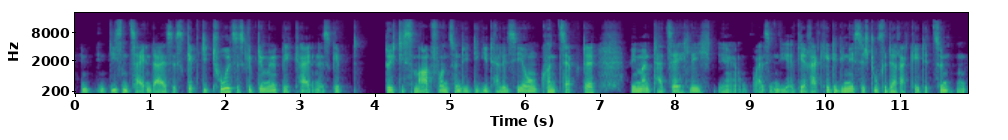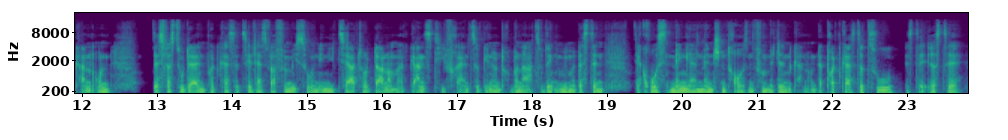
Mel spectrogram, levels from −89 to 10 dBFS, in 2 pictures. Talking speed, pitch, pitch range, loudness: 200 wpm, 95 Hz, 90-110 Hz, -19 LUFS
